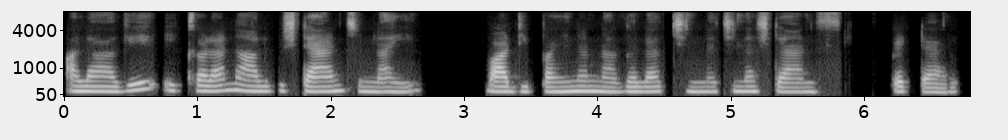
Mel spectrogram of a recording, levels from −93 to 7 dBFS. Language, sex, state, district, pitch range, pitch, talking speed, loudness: Telugu, female, Telangana, Hyderabad, 165-185 Hz, 175 Hz, 95 wpm, -18 LUFS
